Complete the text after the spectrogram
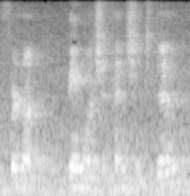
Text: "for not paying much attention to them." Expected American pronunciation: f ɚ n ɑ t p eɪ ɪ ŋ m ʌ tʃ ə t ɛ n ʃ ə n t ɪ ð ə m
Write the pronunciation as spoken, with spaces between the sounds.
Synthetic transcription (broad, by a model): f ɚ n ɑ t b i ɪ ŋ m ʌ tʃ ə t ɛ n ʃ ə n t ɪ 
